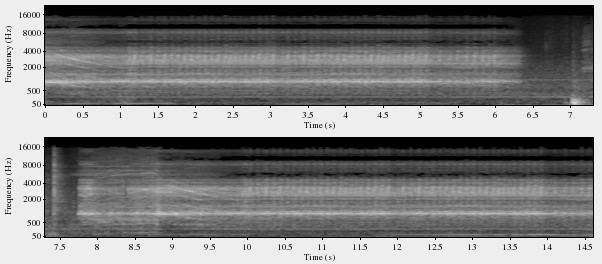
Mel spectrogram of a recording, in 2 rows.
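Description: Husqvarna 125B toy leaf blower running with its battery-powered engine sound, steady and high-pitched. Each run opens with a falling whine. It cuts off about six seconds in, there is a single thump, and it starts up again about a second and a half later.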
